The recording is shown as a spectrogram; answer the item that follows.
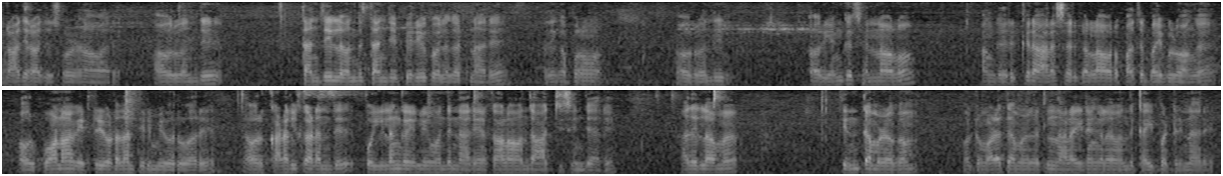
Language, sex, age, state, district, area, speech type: Tamil, male, 18-30, Tamil Nadu, Cuddalore, urban, spontaneous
